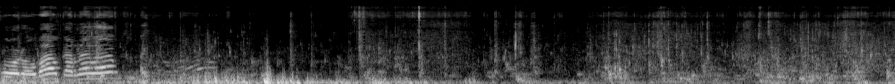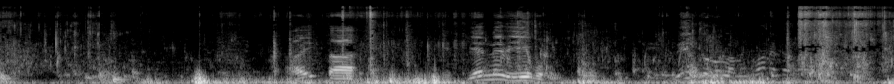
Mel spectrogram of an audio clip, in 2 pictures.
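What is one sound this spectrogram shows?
Wind rumbles across the microphone outdoors on open water.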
